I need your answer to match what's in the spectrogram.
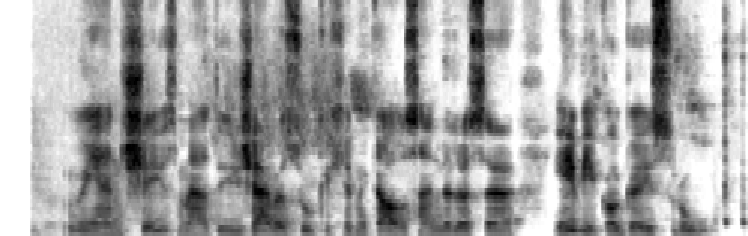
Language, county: Lithuanian, Kaunas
